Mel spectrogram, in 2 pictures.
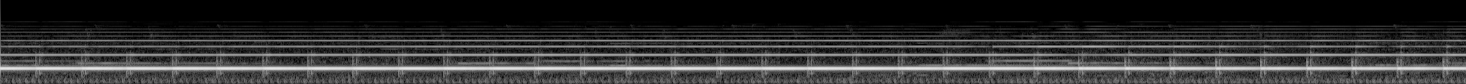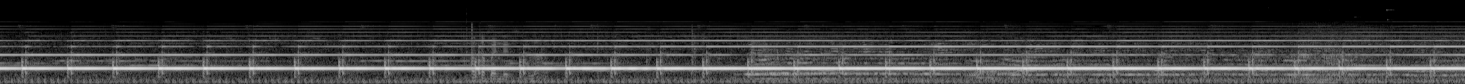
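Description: Railway level-crossing alarm sounding continuously: a steady high electronic tone pulsing rapidly and evenly. From about two-thirds of the way in, an approaching KRL commuter electric train adds a lower, wavering tone underneath.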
